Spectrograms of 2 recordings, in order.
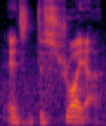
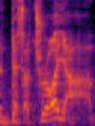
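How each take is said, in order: First: "[name]" slow and clear, Des-troy-a, three syllables; correct pronunciation. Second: "[name]" said slowly as "Dis-a-troya", the wrong way; wrong pronunciation. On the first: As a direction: lay out "[name]" slowly, ending in a short a. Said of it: "that's how I'm gonna pronounce it". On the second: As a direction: drag out "[name]" with an extra syllable, like the nerd says it. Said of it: "it's not pronounced". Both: Shown as a demonstration.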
